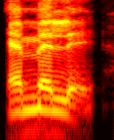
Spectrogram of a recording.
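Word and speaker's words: MLA: ए, एम, ए, हिंदी वर्णमाला के स्वर में ए, तो इसीलिए इसको पढ़ते दी एमएलए। दी ऑनेस्ट, एच से स्टार्ट हो रही है स्पेलिंग लेकिन ध्वनि आ रही है अ, ऑनेस्ट, इसीलिए इसको दी ऑनेस्ट।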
